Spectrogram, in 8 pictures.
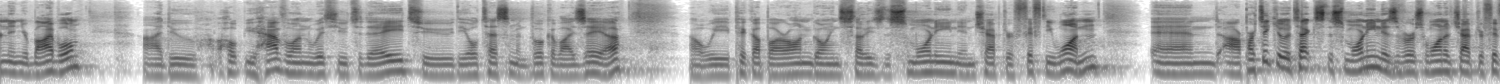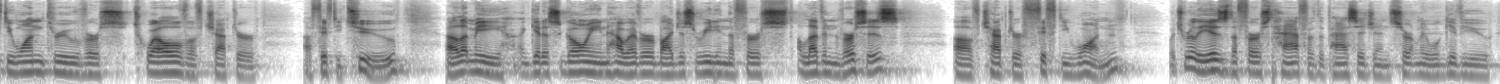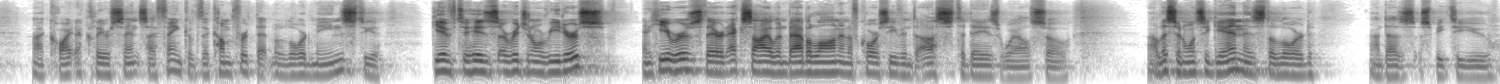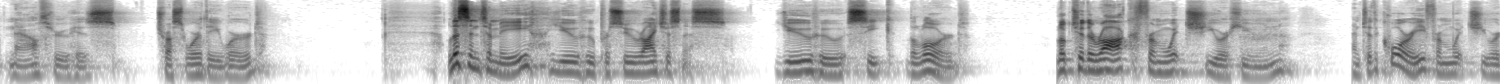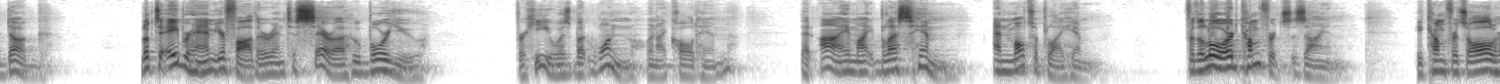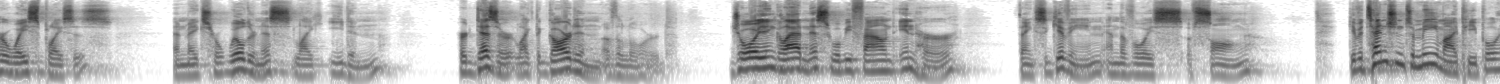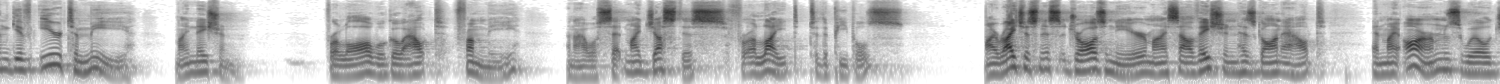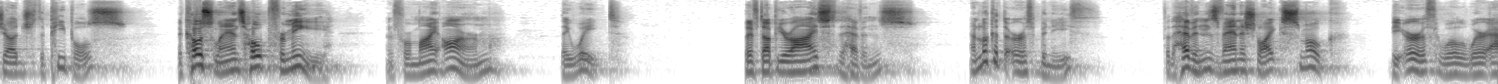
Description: Redeemer Presbyterian Church: Sermon Audio podcast
Download sermons from Redeemer Presbyterian Church in McKinney, TX.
